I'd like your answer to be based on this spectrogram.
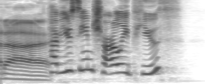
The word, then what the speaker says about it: Puth: No, it's Puth. – Oh, whatever. Oh, it's spelled the same. – It's P-U-T-H. – Puth.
